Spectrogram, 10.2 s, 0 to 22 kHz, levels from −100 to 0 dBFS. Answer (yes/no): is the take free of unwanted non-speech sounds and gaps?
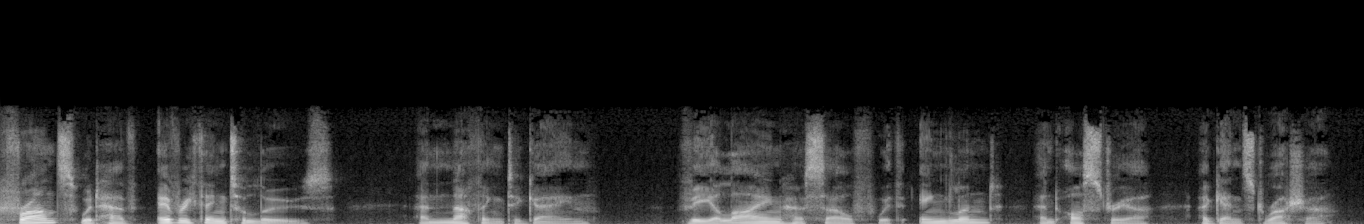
yes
